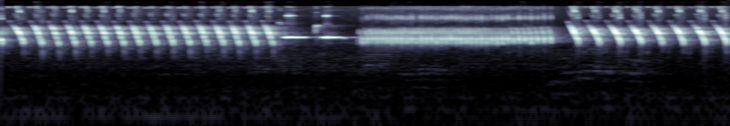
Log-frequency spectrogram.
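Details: Singing canary, long rolling song for luring and tutoring young birds: fast pulsed trill, a brief clear whistle, a dense buzzing trill for over a second, then the pulsed trill returns.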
